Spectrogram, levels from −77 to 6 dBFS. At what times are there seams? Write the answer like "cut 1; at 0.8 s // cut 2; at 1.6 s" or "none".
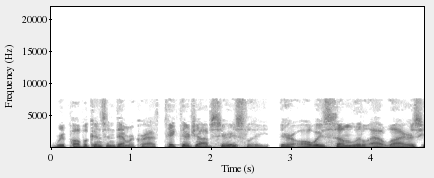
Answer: cut 1; at 1.3 s // cut 2; at 2.7 s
